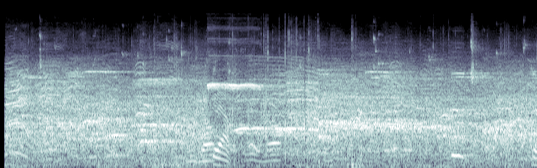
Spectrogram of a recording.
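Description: Busy volleyball hall din: many players' and spectators' voices echoing across several courts, with volleyballs being hit and bouncing as scattered sharp knocks. A short high steady tone sounds for about a second, three seconds in, followed by shouting voices as a point ends.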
